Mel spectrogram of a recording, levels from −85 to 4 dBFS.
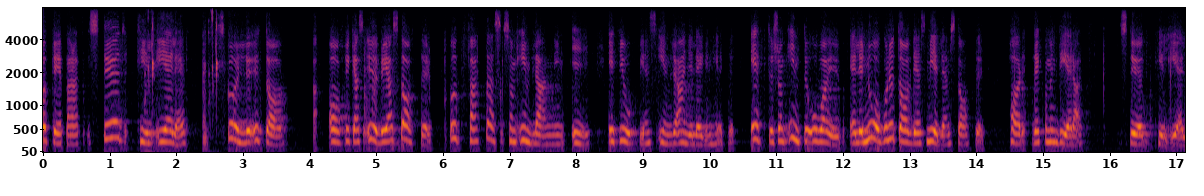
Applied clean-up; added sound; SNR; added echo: neural mask model RNNoise.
